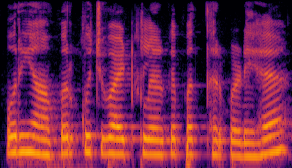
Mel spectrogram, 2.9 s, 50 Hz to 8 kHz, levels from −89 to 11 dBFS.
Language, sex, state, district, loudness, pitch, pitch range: Hindi, female, Uttar Pradesh, Saharanpur, -15 LUFS, 225 Hz, 220-245 Hz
